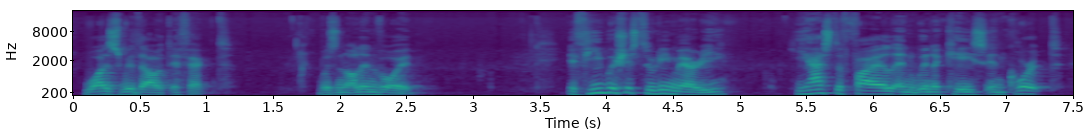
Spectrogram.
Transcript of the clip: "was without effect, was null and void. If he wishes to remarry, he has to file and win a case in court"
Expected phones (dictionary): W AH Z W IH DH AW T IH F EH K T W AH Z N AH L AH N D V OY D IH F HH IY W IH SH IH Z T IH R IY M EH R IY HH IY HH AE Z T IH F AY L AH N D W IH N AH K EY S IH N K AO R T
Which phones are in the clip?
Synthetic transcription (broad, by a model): W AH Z W IH DH AW T IH F EH K T W AH Z N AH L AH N V OY D IH F HH IY W IH SH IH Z T IH R IY M EH R IY HH IY HH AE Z T IH F AY L AH N D W IH N AH K EY S IH N K AO R T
